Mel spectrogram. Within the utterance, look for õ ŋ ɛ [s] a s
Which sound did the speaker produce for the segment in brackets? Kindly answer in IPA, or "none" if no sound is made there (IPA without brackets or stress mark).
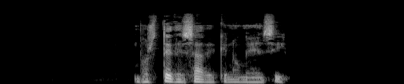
none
